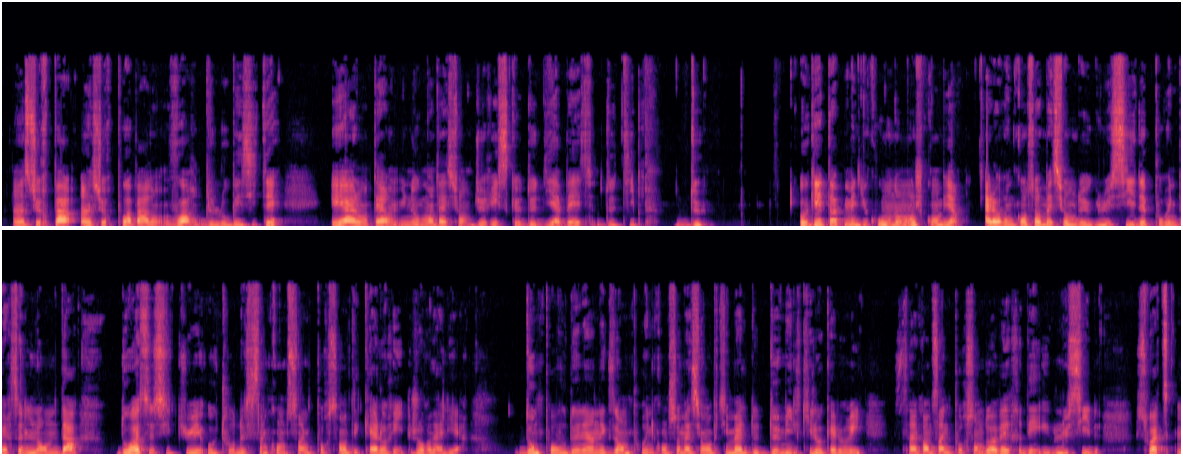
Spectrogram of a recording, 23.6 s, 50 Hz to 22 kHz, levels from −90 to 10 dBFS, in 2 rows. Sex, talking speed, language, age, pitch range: female, 170 wpm, French, 20-39, 190-240 Hz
